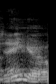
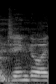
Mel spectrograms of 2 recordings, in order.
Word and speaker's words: Django: Django. No, Django as in the D is silent.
